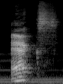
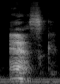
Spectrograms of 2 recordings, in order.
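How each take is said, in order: First: The k sound comes before the s. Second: The s sound comes before the k. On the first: "na cultura afro-americana eles tendem a, a dizer X" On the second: This is the standard form. "ao invés de ask"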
